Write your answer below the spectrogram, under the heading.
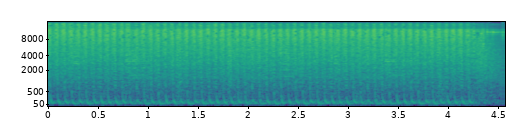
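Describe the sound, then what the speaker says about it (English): Sustained full-auto fire from an HK rifle in Escape from Tarkov, a rapid, unbroken stream of loud, close gunshots that continues without pause for several seconds before cutting off. "We're going to stick it on full auto."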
